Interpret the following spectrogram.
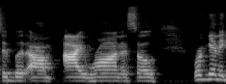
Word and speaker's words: Iran: I've been saying Iran and I was told it's Iran. So, I'm going to try to uh uh be correct in how I pronounce it, but um Iran and so we're going to get in all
